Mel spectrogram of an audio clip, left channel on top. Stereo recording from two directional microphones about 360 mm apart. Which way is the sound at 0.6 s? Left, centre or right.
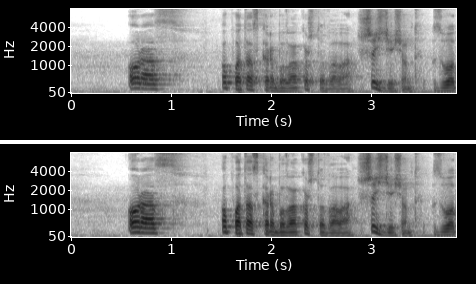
Centre.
